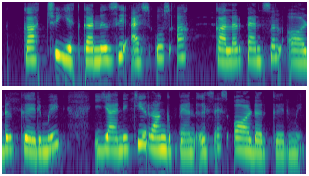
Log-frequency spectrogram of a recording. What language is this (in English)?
Kashmiri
